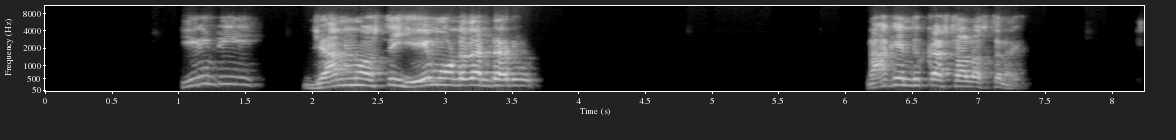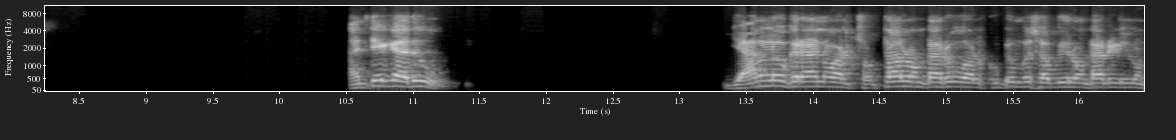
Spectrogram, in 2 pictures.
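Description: An elderly man speaks calmly in bursts through an online call, with long pauses.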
